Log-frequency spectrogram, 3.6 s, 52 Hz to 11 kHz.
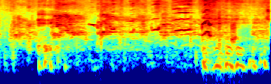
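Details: Whole litter of Cavalier King Charles Spaniel puppies, Sarlat and Chloé's, born 7 April 2014 in Spain, all wanting to get out; dense rapid whimpers and squeals, with a woman talking over them.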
